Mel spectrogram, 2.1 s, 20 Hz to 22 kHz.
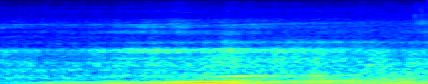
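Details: Range Rover Evoque 2.2 SD4 diesel with P0046 restricted performance, after replacing turbo actuator: quiet diesel rumble swells smoothly on a rev and drops back without hesitation; live data actuator traces now match.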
